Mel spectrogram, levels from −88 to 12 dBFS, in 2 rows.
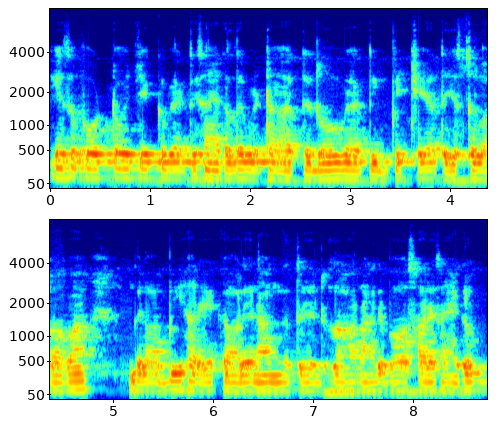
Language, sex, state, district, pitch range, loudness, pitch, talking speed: Punjabi, male, Punjab, Fazilka, 95-105 Hz, -13 LUFS, 100 Hz, 170 wpm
